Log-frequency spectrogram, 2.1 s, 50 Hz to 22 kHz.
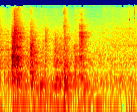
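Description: A few brief rustles and light knocks: handling noise as a Cat6 Ethernet cable is plugged in at a network rack, with clothing brushing close to the microphone.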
